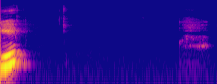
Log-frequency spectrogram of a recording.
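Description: A woman's speaking voice trails off, then near silence with a single faint click, and a faint breath just before she starts speaking again.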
